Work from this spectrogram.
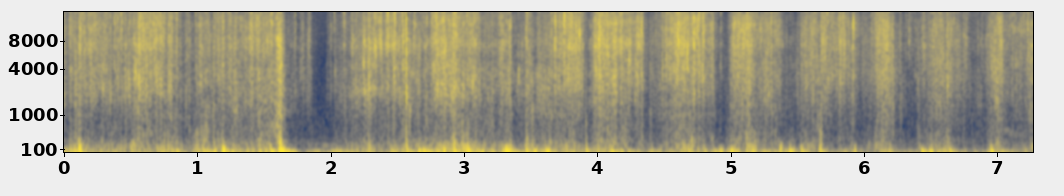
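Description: A folded brown honeycomb kraft paper pad is rubbed and crinkled with the fingertips. It makes a steady, dense crinkling and crackling with bright papery texture over a soft low rumble, and a few sharper crackles stand out.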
